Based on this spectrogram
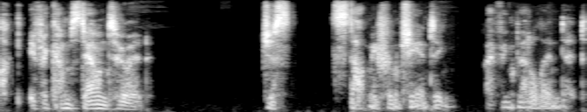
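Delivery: close, leaning-in whisper. Voicing a character who leans in to another: whispering in character. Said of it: "and whisper".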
